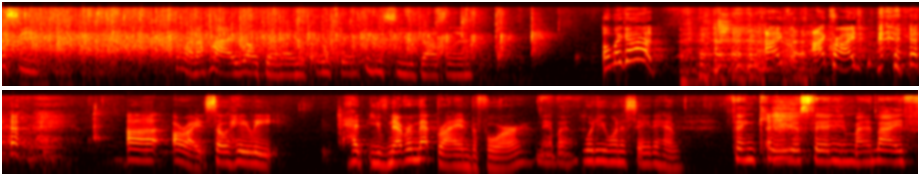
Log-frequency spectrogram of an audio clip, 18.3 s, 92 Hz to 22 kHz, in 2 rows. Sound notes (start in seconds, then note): 0.0 applause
